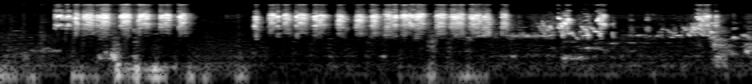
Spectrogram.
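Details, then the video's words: Pet budgerigars chirping in fast, rhythmic runs of high, scratchy notes, two long bursts of about two seconds each, then softer scattered calls and a rising squeak. "Bueatiful Sounds Bueatiful Budgies birds"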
